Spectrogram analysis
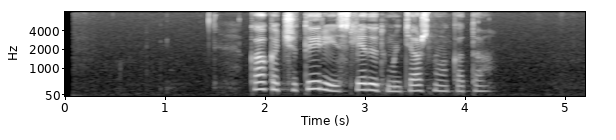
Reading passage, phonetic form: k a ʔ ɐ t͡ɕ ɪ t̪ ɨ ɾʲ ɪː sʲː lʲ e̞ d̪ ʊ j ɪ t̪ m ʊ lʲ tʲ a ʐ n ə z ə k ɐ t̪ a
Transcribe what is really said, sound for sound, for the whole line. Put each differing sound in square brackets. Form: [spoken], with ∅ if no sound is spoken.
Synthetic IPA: k a [k] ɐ t͡ɕ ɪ t̪ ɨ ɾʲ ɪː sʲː lʲ e̞ d̪ ʊ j ɪ t̪ m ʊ lʲ tʲ a ʐ n ə [v] ə k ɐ t̪ a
